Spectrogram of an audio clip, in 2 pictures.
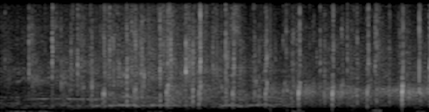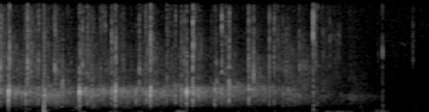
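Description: An audience breaks into warm applause, dense clapping from many hands filling the room at a steady level for several seconds before tapering off at the end.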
